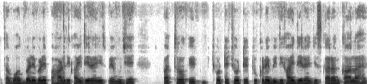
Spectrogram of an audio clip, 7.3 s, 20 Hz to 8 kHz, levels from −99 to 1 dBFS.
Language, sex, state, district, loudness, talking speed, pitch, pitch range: Hindi, male, Bihar, Samastipur, -16 LUFS, 185 wpm, 135 Hz, 130-145 Hz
